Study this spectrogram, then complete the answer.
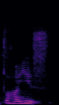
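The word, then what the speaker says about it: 不好意思: 不好意思 sir. Yeah, 不好意思 Mhm. without R.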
